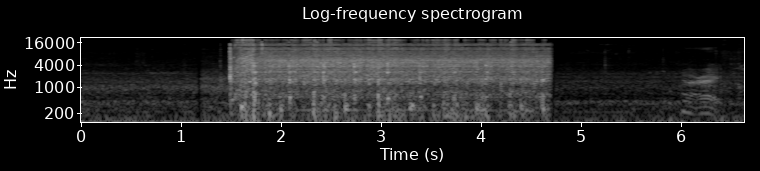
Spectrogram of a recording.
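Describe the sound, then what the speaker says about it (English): A 2012 Jeep Grand Cherokee 3.6L with a blown head gasket cranks for about three seconds, a loud, steady whirring churn up close that cuts off abruptly, with faint background noise before and after. "so while we crank it, we're gonna see if anything comes out"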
